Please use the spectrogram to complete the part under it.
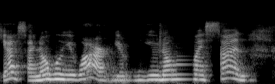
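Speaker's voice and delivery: mock thrilled, high, excited exclamation. Sharing a story, speaker acts out a woman who finished the story: imitating an excited woman. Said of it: "She got all excited".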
